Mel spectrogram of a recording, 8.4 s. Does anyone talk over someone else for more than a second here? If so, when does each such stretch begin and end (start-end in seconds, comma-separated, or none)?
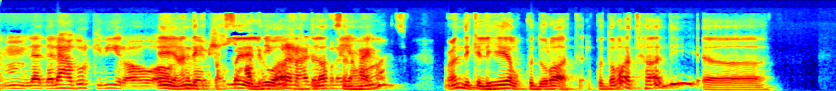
1.6-3.9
